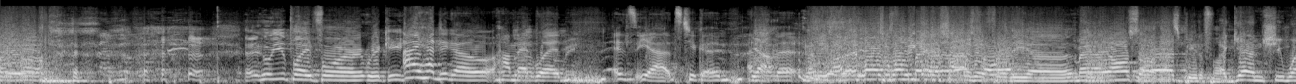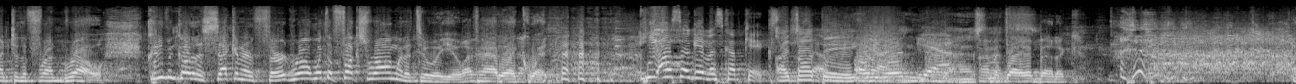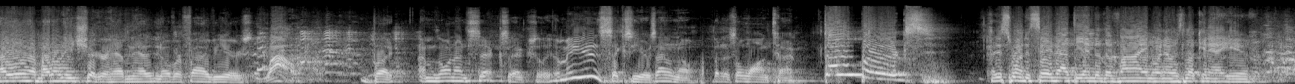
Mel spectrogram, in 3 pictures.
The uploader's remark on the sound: Live from the Downtown Independent Theater in L.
